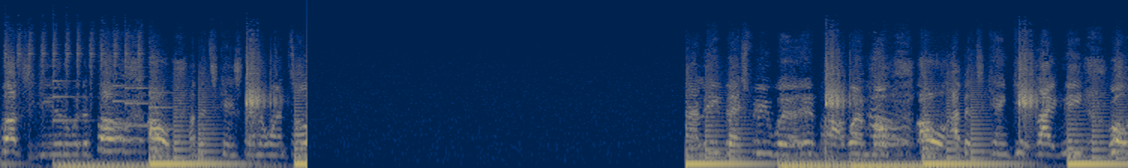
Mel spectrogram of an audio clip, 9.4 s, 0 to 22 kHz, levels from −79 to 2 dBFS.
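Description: At 2.55 s the sound cuts out abruptly in an audio dropout to a faint residue. For about 3.2 s only hiss remains, roughly 35 dB down. Sound returns sharply at 5.71 s. The likely cause is a lost feed into a path that stayed live.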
